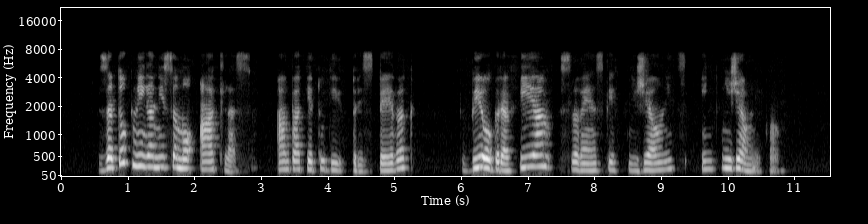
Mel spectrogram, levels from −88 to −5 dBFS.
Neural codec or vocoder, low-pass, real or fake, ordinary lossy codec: codec, 44.1 kHz, 7.8 kbps, DAC; 19.8 kHz; fake; none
